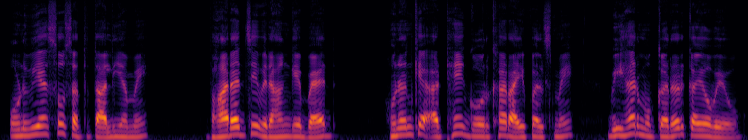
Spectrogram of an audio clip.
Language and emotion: Sindhi, neutral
